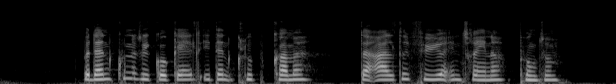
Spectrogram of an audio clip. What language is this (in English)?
Danish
